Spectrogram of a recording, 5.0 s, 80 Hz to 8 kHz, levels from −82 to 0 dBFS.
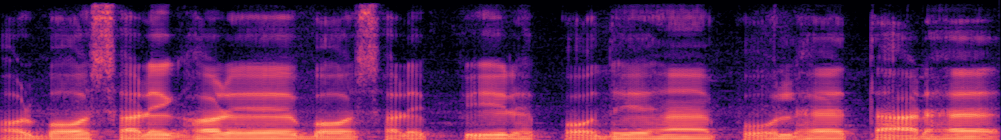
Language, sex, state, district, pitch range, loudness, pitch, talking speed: Hindi, male, Bihar, West Champaran, 95-100 Hz, -18 LUFS, 100 Hz, 170 wpm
